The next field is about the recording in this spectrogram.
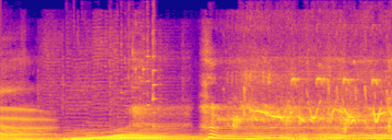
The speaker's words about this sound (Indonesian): Burung berkicau dengan riang gembira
